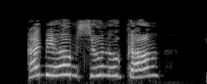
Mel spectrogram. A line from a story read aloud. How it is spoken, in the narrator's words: shouted, running after the car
